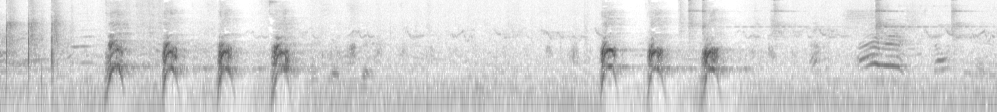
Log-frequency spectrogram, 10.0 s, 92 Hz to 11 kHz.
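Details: Samoyed named Irish (GCh. Vanderbilt's Stroke of Luck), untrained, herding sheep at an AKC instinct test, Keepstone Farm near Berryville, Virginia, June 15, 2013; sharp barks in two bursts of three or four, with people talking outdoors.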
